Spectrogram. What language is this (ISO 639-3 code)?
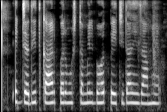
urd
